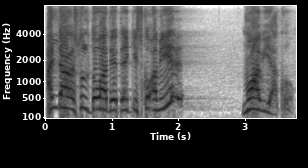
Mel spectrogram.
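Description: A man preaching a sermon in a mosque, telling stories dramatically and swinging between whispers and shouts. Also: very high voice. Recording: echoey hall reverb.

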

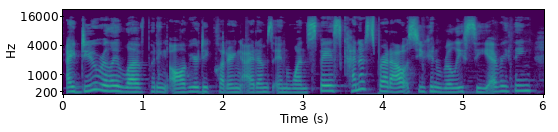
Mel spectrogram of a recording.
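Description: A woman's voice: medium pitch, fairly even intonation, a little fast, darkish tone. A young woman narrating her home decluttering vlog in a chatty, encouraging voice-over, often repeating words for emphasis. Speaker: home cleaning vlogger. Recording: faint background music.

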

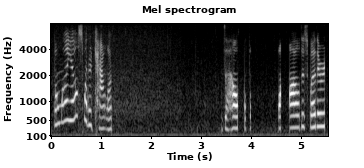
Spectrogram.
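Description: A woman's voice: extremely high pitch, animated, measured pace, bright, forceful tone, heavily acted. A woman playing a suspicious young clan she-cat who speaks in a skeptical, questioning way.

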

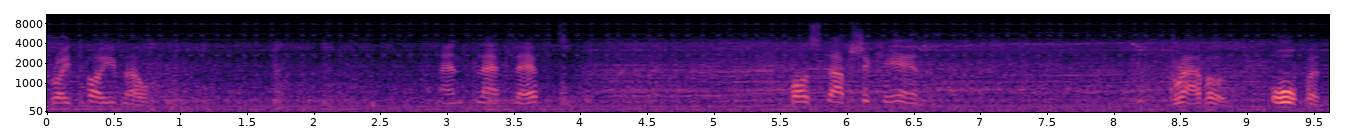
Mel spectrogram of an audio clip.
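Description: A male rally co-driver reading rapid pace notes in terse, clipped calls of directions and numbers inside a moving car. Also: a little high, steady tone. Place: inside a rally car at speed on country lanes. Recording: very loud car engine noise. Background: loud engine and vehicle noise.

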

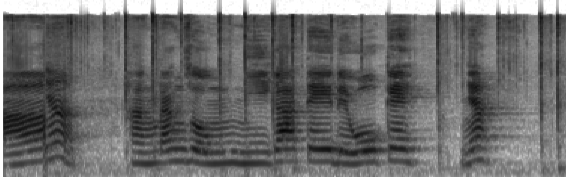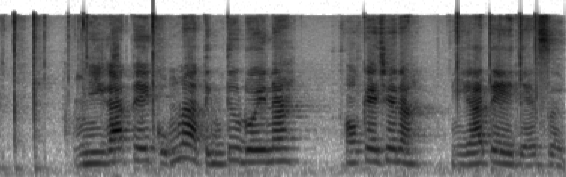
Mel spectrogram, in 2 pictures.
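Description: A woman teaching a Japanese translation class on a livestream, lively and coaxing, often checking in with her students. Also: on the high side, normal speed, slight background noise.

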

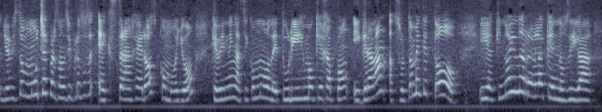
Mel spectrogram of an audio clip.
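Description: Chatty high-voiced woman vlogging. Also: muffled recording, a little hiss or hum. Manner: chatty, repeats words, often says "chicas". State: wet from the rain. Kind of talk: casual vlog to the camera. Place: her home in Japan.

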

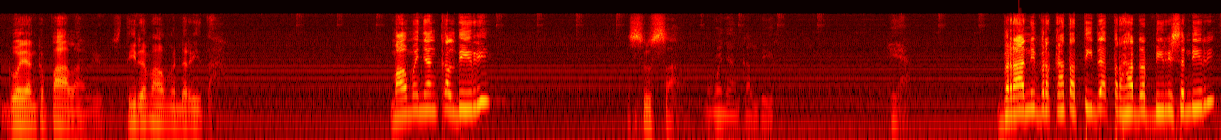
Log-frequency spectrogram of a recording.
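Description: Lively male pastor preaching. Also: sits high, moderate pace, long pauses, slight background noise, poor audio. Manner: emphatic, rhetorical questions to the congregation. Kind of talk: sermon. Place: church.

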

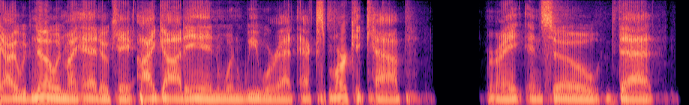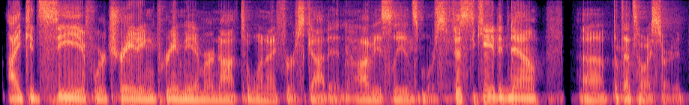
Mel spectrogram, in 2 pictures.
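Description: A man hosting a community call through a voice changer that pitches his voice very deep, chatting casually and checking in with "right?" and "you know". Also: moderate pace, no echo. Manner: relaxed, explains with frequent "right?" and "you know". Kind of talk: casual chat.

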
